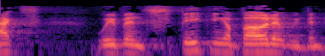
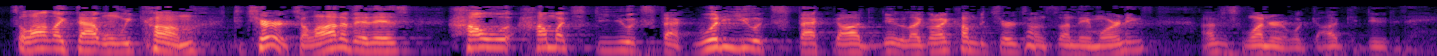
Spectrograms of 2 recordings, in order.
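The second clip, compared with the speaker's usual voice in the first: ordinary talk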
